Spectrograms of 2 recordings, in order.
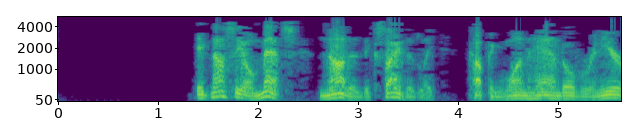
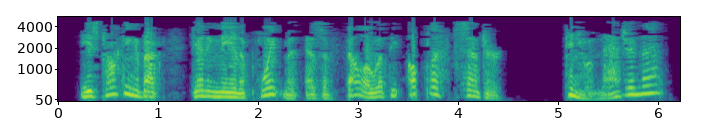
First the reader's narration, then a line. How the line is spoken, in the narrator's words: Denny couldn't help bouncing up and down excitedly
